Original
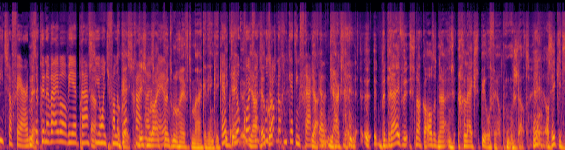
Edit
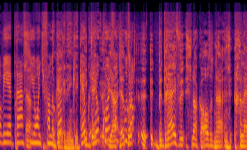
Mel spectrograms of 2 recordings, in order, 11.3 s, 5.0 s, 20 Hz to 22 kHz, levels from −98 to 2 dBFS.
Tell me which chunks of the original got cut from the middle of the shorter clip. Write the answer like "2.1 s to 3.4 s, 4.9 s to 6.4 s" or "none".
2.6 s to 4.1 s, 5.5 s to 7.2 s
